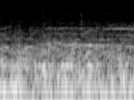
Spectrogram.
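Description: A live band playing a groove on electric guitar, bass and drums, with a voice over the music.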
